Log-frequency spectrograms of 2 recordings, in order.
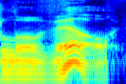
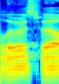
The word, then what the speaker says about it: Louisville: I've heard Louisville, Louisville, all that sort of thing. But You got to say it like you have Louisville. cotton balls in your mouth.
